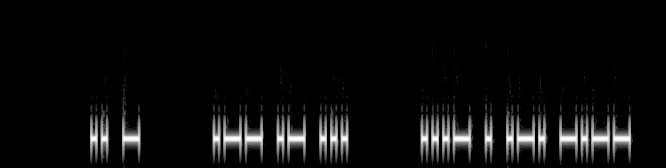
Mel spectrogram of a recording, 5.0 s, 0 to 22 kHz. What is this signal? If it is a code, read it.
Morse code, heard as a keyed tone, about 30 wpm, 700 Hz. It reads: IT WAS VERY
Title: 2x Word-Spacing - Sentences from Top 500 Words - 30wpm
